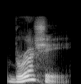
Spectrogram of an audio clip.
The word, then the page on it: brushy: British English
